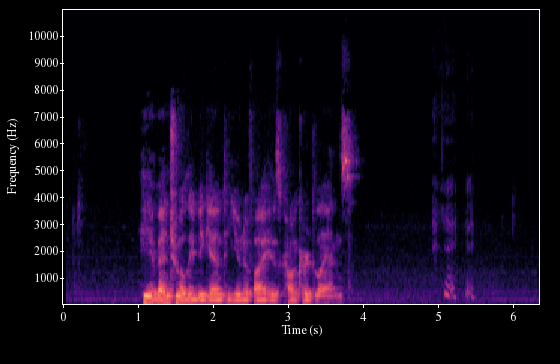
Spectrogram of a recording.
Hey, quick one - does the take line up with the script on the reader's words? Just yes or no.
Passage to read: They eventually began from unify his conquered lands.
no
